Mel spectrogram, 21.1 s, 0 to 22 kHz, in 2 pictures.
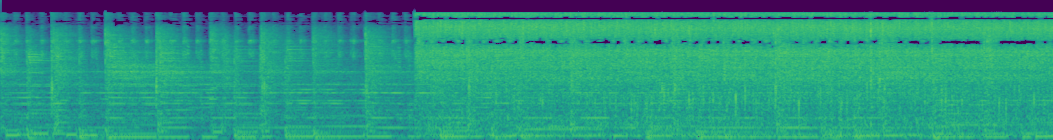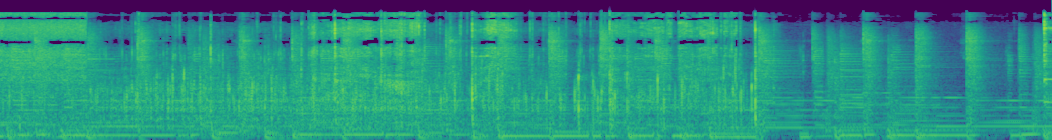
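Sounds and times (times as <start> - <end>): background music: 0.0 - 21.0
water boiling: 4.2 - 18.2.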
